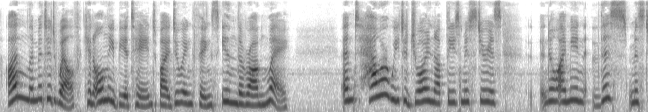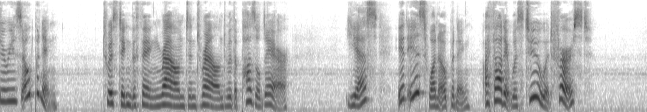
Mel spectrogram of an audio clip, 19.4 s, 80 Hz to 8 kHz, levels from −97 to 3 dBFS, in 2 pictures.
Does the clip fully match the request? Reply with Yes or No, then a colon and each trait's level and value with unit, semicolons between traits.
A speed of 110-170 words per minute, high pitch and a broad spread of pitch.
Yes: average, 160 wpm; very high, 260 Hz; wide, 6.3 semitones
